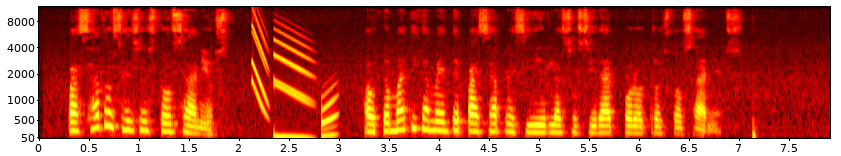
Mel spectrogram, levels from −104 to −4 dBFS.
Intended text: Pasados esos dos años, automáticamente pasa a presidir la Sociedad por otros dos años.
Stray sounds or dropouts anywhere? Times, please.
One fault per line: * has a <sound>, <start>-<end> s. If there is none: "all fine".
* has a chirp, 2.1-3.0 s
